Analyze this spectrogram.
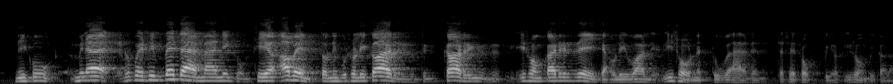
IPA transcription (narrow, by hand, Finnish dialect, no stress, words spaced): niːŋ ku minæ rupesiʋ ʋetæmˑæːn niʔ siːheʔ ʔɑʋentˑoːn niːŋ kun se oli kɑˑer kɑˑerin isoŋ kɑˑerir reikæ oli ʋɑˑen ʔisonːetːu ʋæhæsen ʔetːæ se sopˑiː jos isompi kɑlɑ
